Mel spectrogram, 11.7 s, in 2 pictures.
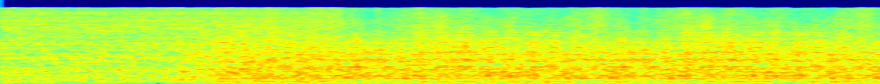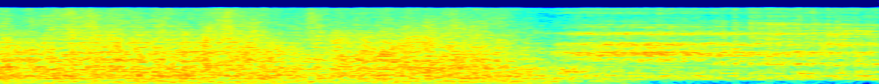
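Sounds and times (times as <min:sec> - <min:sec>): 
trains: 0:00.0 - 0:11.6.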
